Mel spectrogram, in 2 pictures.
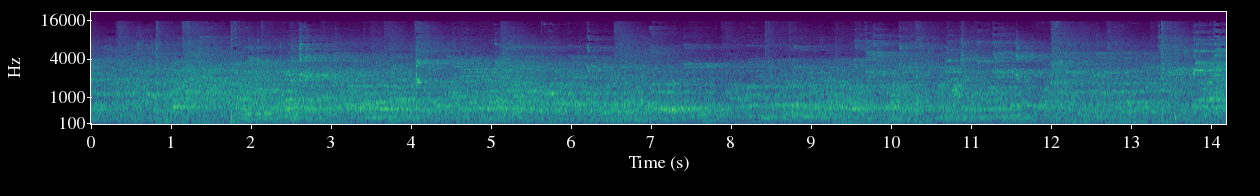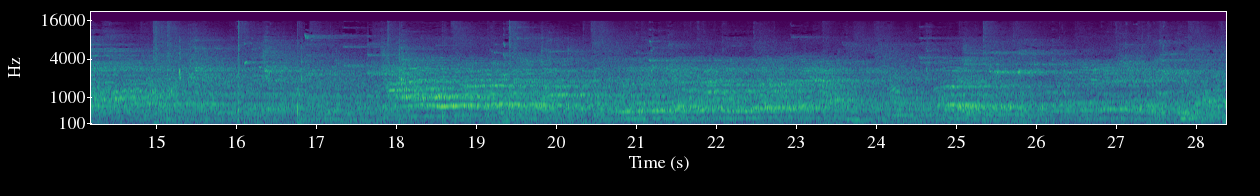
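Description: Shuttlecocks are struck with sharp pops of rackets throughout a large echoing hall.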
